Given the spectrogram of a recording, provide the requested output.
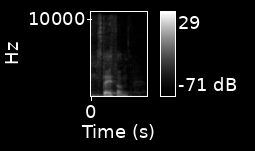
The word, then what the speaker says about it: Statham: Statham.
